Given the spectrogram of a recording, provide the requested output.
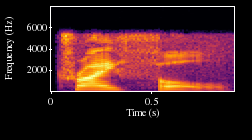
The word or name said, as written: trifle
